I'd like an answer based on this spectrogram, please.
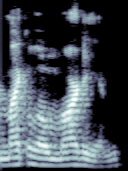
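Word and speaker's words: Michael Omartian: that was the the record producer and songwriter michael o'mardian is how you pronounce his name brilliant man um asked me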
